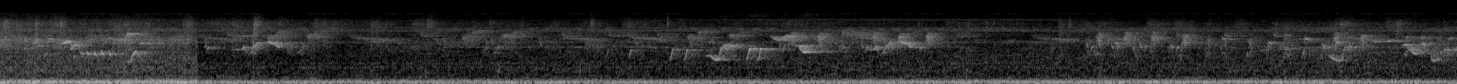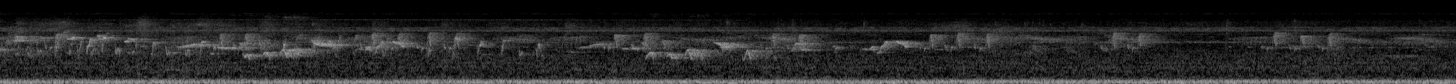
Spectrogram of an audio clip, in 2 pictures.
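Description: Many small birds chirping and calling, overlapping, over a steady low rumble that eases off about two seconds in.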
